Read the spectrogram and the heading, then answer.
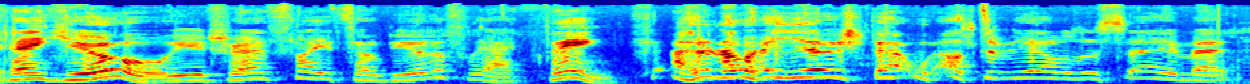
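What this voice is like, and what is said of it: American accent. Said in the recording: “Especially with an American accent.”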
